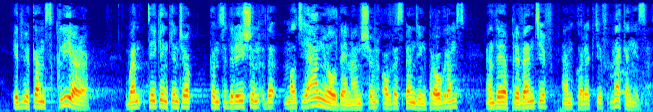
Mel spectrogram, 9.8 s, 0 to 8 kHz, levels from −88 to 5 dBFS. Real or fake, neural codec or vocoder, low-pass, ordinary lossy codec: real; none; 7.2 kHz; none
